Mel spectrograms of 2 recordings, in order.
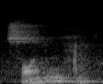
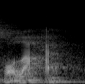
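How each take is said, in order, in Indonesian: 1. Vokal kedua adalah bunyi 'u'. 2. Vokal kedua adalah bunyi 'a'. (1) "Tapi kalau dua, soluhan" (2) "Kalau satu kitab memang solahan"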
